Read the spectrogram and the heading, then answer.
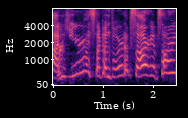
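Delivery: trembling, stammering, very high frightened voice. Playing a caught stowaway giving her name, shaking and stammering. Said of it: "I'm still shaking, being like".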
